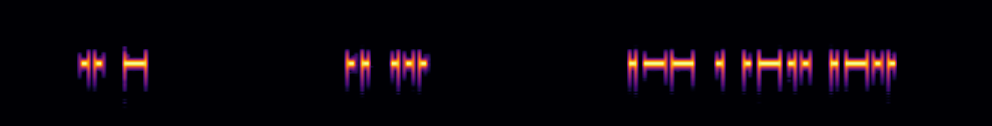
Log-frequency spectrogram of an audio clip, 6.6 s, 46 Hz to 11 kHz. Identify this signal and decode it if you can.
Morse code, heard as a keyed tone, about 25 wpm, 700 Hz. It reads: IT IS WELL
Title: 4x Word-Spacing - Sentences from Top 300 Words - 25wpm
